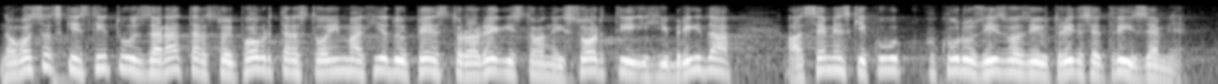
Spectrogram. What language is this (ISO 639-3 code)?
srp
